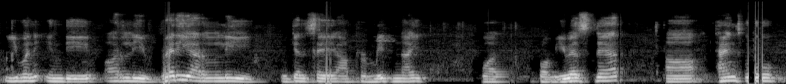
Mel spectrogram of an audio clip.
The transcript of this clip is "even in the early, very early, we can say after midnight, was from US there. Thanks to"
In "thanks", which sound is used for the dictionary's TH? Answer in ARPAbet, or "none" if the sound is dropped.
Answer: T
